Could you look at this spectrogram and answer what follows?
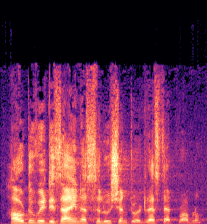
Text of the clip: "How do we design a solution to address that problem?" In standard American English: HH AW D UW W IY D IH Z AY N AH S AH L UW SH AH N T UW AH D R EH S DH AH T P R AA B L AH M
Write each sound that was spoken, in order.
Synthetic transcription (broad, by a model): HH AW D UW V IY D IH Z AY N AH S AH L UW SH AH N T UW AH D R EH S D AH T P R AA B L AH M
